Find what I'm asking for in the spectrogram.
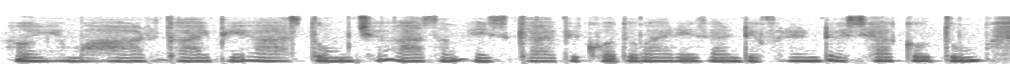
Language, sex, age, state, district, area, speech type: Kashmiri, female, 45-60, Jammu and Kashmir, Kulgam, rural, spontaneous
